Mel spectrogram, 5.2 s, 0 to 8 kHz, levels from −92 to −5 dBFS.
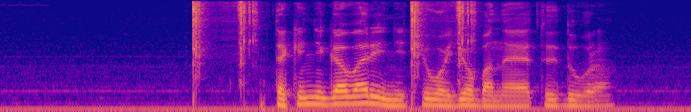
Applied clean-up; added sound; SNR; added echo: none; Camera; 4 dB; none.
